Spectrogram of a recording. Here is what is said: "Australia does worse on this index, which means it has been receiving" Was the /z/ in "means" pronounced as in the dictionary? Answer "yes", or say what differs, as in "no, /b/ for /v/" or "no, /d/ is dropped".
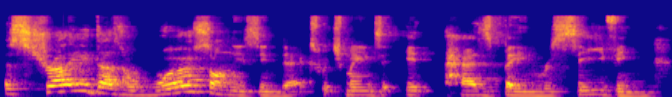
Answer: yes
